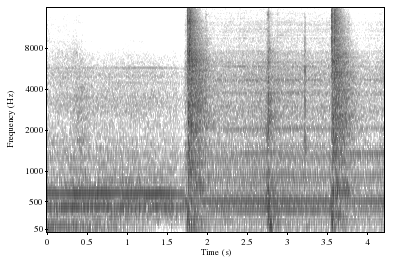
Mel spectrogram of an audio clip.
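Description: Pneumatic nail gun firing three sharp shots about a second apart, starting about two seconds in, over a steady hum.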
